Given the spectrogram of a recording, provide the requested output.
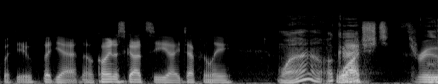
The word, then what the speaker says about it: Koyaanisqatsi: Koyaanisqatsi.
